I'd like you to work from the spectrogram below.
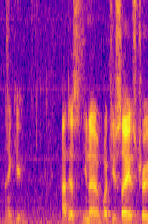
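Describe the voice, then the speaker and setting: Amid noticeable background noise and audible room echo, a man with a North Carolina accent talks at a fairly quick pace. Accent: North Carolina Southern. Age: 70s. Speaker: mayor. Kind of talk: public comment response at council meeting. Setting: council chamber. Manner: loud.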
